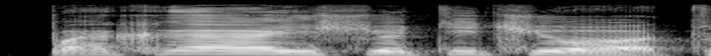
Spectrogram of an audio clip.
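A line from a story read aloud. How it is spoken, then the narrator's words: Shout. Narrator (Russian): выкрикнул кто-то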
